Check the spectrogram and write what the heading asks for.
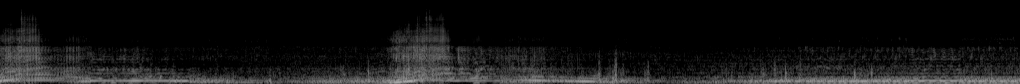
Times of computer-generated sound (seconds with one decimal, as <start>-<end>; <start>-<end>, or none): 0.9-1.9; 4.4-5.0; 9.1-9.6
